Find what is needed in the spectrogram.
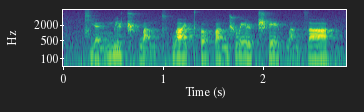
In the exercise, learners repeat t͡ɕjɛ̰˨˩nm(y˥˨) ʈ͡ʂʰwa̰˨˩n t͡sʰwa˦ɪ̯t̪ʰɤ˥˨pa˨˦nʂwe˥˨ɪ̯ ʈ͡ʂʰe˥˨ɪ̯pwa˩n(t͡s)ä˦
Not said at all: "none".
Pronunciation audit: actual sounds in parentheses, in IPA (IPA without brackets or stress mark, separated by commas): i˥˨, t͡s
